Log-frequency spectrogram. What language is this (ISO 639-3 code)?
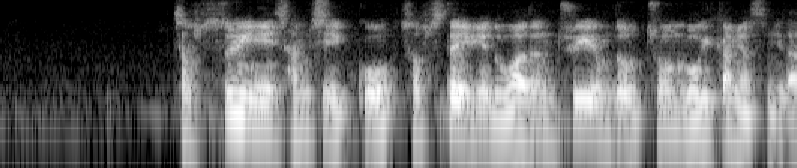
kor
